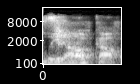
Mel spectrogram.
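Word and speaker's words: Kliavkoff: The picture of Kevin Warren talking to George Kalibov, I can't pronounce his name. Liavkov, yes. Liavkov, okay, thank you.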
